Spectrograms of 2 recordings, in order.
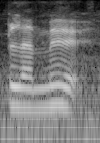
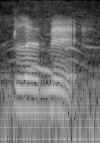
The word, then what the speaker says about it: Blameux: It's Blameux. Blah blah. Because it's French, you gotta speak nasally. Blameux.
